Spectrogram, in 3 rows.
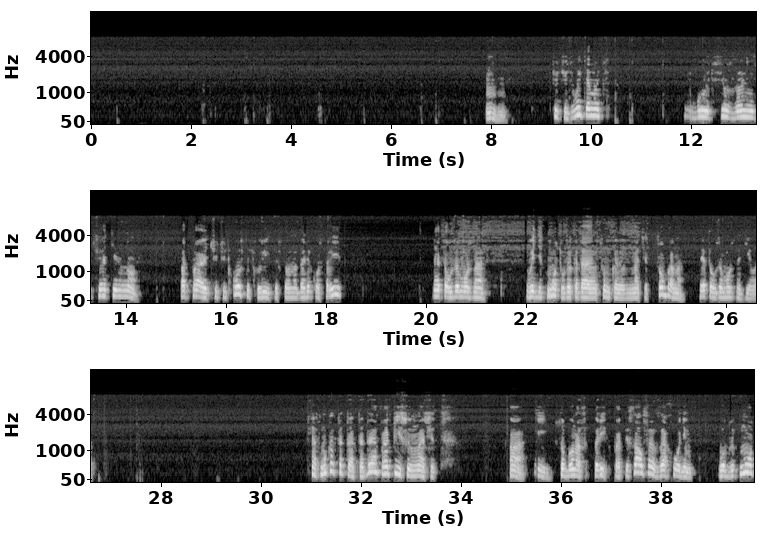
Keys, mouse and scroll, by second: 0.7-2.5 drag, 3.2 click, 3.7 middle click, 5.5-6.7 drag, 7.1-8.1 middle drag, 9.7-10.4 scroll up 1, 10.4-11.0 scroll down 1, 11.0 middle click, 12.5-13.2 middle drag, 14.7 click, 16.6 click, 17.9 click, 20.1-20.9 middle drag, 22.4-23.6 middle drag, 26.1 middle click, 27.0 shift+middle click, 27.7-32.7 middle drag, 35.0 a, 35.6 i, 38.4-39.1 drag.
